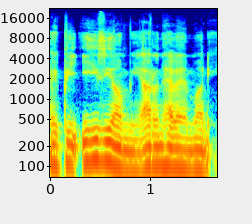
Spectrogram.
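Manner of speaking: hushed whisper, under the breath. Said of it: "that guy was whispering to [name]".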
